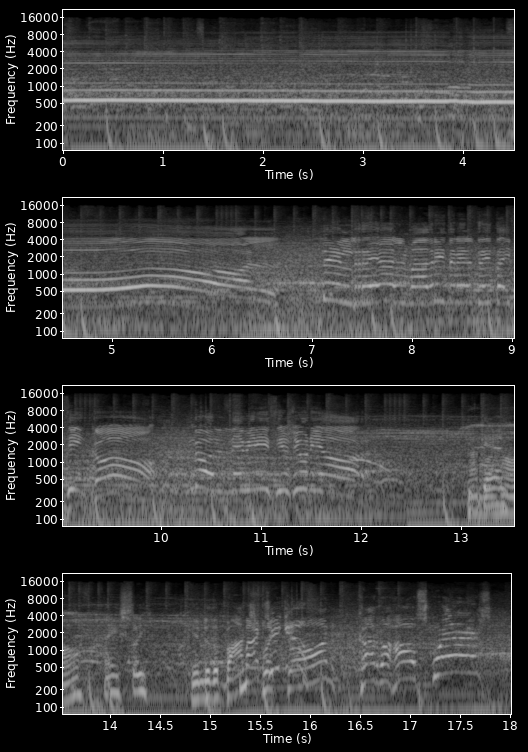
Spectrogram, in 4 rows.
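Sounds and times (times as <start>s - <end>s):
excited shouting: 0.0s - 12.4s
background music: 0.0s - 18.0s
commentator shouting goal: 13.1s - 17.9s.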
